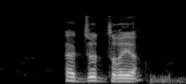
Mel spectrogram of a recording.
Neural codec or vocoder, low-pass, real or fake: none; 9.9 kHz; real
